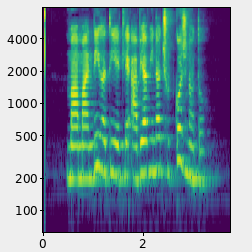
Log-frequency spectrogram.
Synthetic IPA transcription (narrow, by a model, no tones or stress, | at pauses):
mãmãnd̪iɦət̪ieʈleʔaʋjaʋinat͡ʃʰuʈkod͡ʒnɔt̪o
